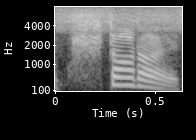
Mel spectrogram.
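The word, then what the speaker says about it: 百済: 내린다 뭐 그런 뜻이니까 백제가 일본어로 발음이 쿠다라거든요. 전혀 일본을 좀 배우신 분은 아시겠지만 음으로 읽으면은 왠지 느낌이 학구 사이 이런 느낌으로 돼야 될 거 같은데 혹은 학구이 근데 쿠다라해 전혀.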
